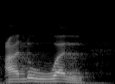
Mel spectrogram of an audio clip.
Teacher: Terus masuk tanpa dengung di atas lam, aduwal.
